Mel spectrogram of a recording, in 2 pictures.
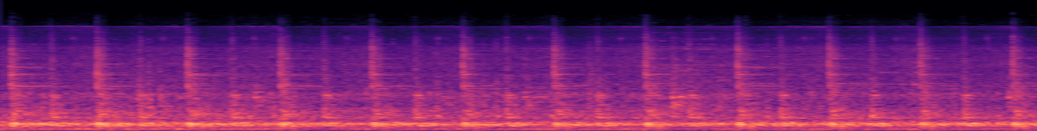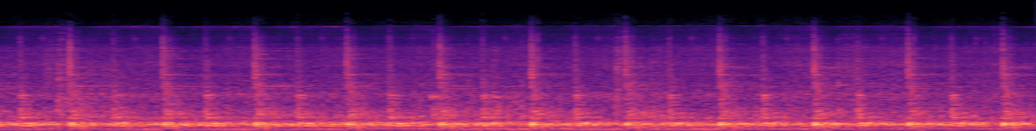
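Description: Piling rig's hydraulic pile hammer striking at a steady pace, about three blows every two seconds, over the steady drone of the rig's diesel engine.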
